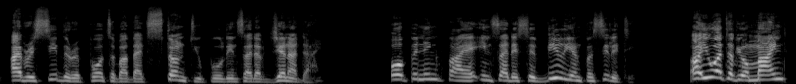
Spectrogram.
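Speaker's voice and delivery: high, incredulous scolding building to outrage; appalled reprimand. Acted. Commander on reports of firing inside a civilian facility, outraged. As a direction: start tense and high, climb into disbelief. Officer rebuking reckless stunt.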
